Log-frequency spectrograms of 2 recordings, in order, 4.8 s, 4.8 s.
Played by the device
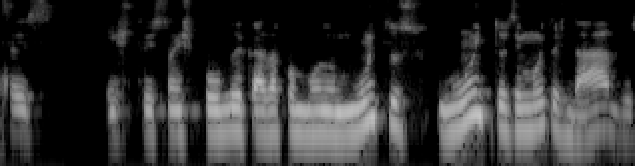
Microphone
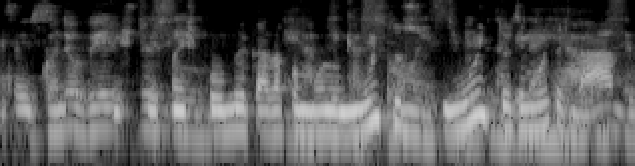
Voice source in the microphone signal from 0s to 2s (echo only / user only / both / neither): both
